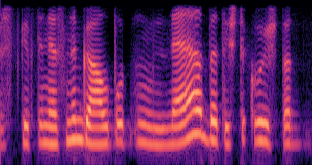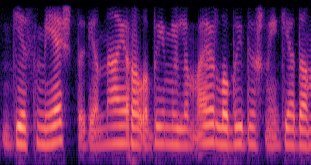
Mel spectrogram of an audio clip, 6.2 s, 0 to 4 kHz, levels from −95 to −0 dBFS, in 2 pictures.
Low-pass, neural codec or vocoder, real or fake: 3.6 kHz; codec, 16 kHz, about 1 kbps, DyCAST, with the encoder's durations; fake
